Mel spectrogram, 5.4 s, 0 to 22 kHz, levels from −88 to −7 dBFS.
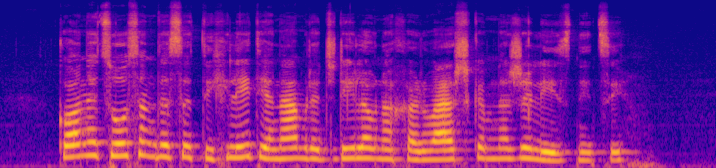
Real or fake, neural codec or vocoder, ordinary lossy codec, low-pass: real; none; none; none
